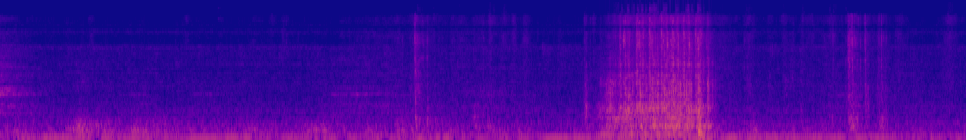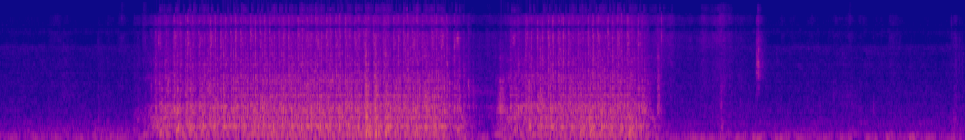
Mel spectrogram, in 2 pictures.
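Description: Sewing machine stitching a quilt: two bursts of fast, steady motor whirring, a short one then a longer run with a brief break, close and loud over a quiet room hum, with no talk.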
